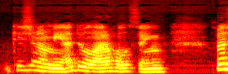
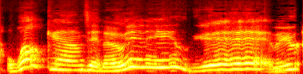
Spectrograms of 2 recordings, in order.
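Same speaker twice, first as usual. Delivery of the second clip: mock host welcome; 7 semitones higher, 5 dB louder, much slower than usual. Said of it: "you coach your host".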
